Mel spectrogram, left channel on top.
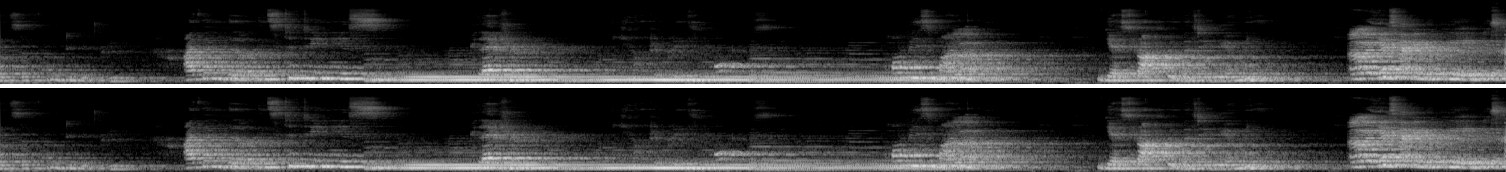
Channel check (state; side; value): identical; both; correlation 1.00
